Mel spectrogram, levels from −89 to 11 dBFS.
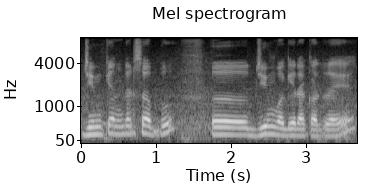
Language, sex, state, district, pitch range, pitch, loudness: Hindi, male, Gujarat, Gandhinagar, 150-175 Hz, 165 Hz, -13 LUFS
